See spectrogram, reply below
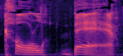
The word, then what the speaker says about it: Colbert: I don't know if you heard of either of these men, but Alton Brown, the food scientist, and Stephen Colbert, or it's written Colbert, he pronounces it Colbert.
